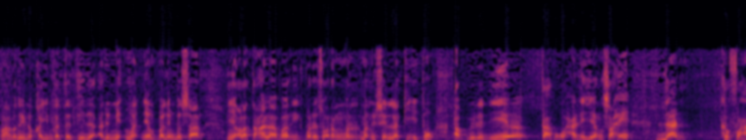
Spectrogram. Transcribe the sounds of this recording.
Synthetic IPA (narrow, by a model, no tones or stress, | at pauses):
faɦa̰mat̪uib̚nukajɪmkat̪at̪idaʔadaniʔmat̪̚jaŋpalɪŋbəsar | jaʔɑlːɑht̪aʔalabaɾikə̥padasəoɾaŋmanũsialəlakiːt̪uʔapabiladiət̪aɦuħadɪθjaŋsɑɦɪh | dan | kəfaɦ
